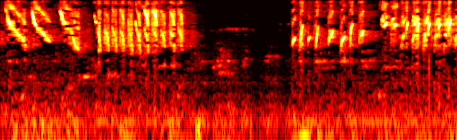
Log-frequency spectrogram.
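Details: Song of a European goldfinch in full breeding condition: two dense runs of bright, chattering, high-pitched notes broken by a one-second silence, over a soft background hum.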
